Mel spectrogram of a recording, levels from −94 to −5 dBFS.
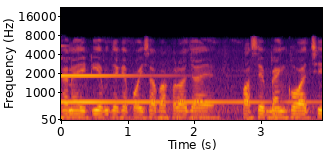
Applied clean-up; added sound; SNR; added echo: none; Chink, clink; 0 dB; none.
